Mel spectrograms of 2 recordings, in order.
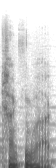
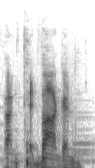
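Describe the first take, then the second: First: The word is said softly and smoothly. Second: The word is said harshly and over-articulated. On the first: The speaker calls it right. "It's much more softer" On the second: The speaker calls it wrong. "It's not pronounced like that in the real life"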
